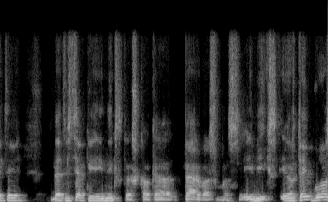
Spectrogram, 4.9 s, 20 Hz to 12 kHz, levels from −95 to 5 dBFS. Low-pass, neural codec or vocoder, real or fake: 9.9 kHz; vocoder, 22.05 kHz, 80 mel bands, WaveNeXt; fake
